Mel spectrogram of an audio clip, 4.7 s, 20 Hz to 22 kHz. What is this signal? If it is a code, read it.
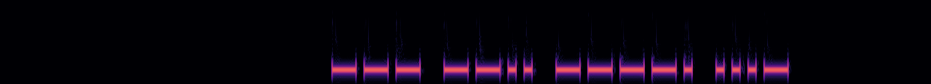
Morse code, heard as a keyed tone, about 30 wpm, 700 Hz. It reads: OZ9V
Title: DXCC-100 Call Signs - 4 Characters - Repeated 2x - 30wpm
